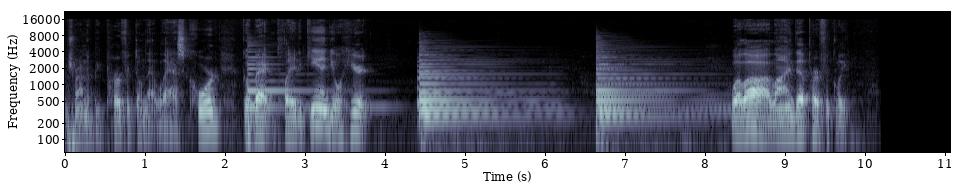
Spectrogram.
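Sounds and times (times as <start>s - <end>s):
piano chords: 2.3s - 8.9s.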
